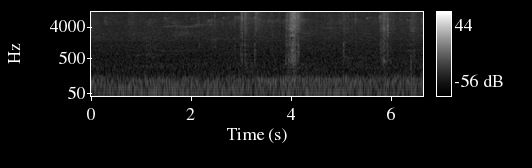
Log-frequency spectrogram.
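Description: Outdoor ambience: a steady low rumble with a few brief rustles, the loudest about four seconds in.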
